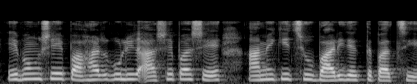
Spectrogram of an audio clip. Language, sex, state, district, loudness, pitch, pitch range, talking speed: Bengali, female, West Bengal, Malda, -17 LUFS, 220 Hz, 200-240 Hz, 160 wpm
